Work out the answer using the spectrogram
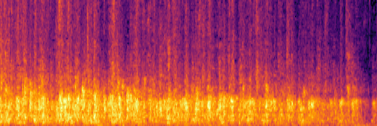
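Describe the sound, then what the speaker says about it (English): Sustained applause from a conference audience at a leadership summit's closing session, a dense, steady wash of clapping that holds for the whole stretch and eases slightly toward the end, with no talk over it. "So please, a round of applause for all of them."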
